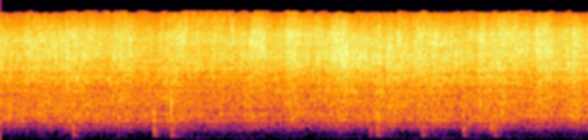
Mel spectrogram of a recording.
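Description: Ground beef, sausage, diced tomatoes and vegetables sizzling steadily in a skillet while a wooden spoon stirs and scrapes through the mixture, with a few soft spoon strokes heard through the frying.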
